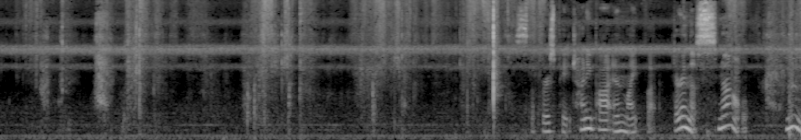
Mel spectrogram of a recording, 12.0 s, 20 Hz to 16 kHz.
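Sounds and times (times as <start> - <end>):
crickets trilling: 0.0 - 12.0
book rustling and tapping: 0.4 - 2.6, 3.6 - 8.0.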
